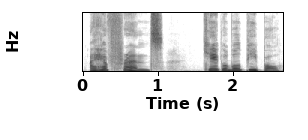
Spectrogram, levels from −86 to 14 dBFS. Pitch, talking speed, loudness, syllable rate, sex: 230 Hz, 110 wpm, -16 LUFS, 4.0 syllables/s, female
